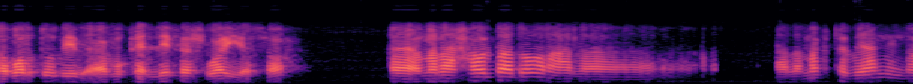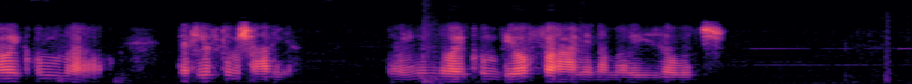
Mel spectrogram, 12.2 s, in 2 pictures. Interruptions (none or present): none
